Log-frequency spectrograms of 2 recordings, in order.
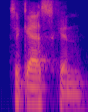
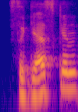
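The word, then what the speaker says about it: Tsq'escen: So I'm going to ask you to pronounce that properly so I don't mispronounce it, Julian. Segeskin. Segeskin, thank you.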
